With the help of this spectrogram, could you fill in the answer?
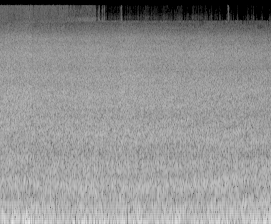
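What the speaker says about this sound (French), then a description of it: "Deuxième cascade, enfin troisième." Waterfall in Yosemite, a steady loud rushing roar of falling water filling the whole stretch without a break.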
